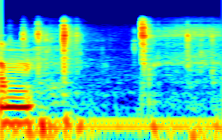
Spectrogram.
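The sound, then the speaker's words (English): Computer keyboard typing during an online search: a quick run of light plastic key clicks at an irregular pace, with a steady low hum beneath. “I'm trying to do a quick Google. I can't find it.”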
